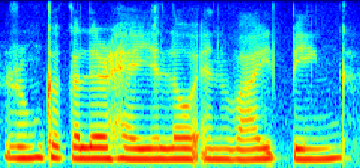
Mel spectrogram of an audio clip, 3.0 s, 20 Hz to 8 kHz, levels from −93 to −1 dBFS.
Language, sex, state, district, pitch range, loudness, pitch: Hindi, female, Arunachal Pradesh, Papum Pare, 185-200 Hz, -15 LUFS, 190 Hz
